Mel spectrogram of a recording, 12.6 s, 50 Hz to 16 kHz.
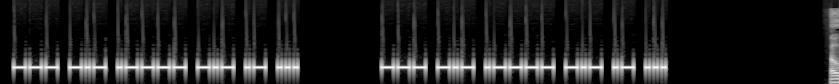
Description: Morse code, heard as a keyed tone, about 20 wpm, 700 Hz. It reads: OK1KAS OK1KAS
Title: DXCC-100 Call Signs - 6 Characters - Repeated 3x - 20wpm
